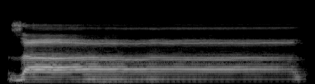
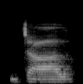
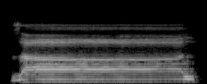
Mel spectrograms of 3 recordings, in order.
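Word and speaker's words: ذال: জিহ্বার আগা উপরে 2 দাঁতের আগা থেকে উচ্চারণ হবে, পাতলা হবে, বাতাস বেশি বের হবে না। জাল। অনেকে এটাকে ভুল করেন, জাল জাল এভাবে শক্ত করে বলেন।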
